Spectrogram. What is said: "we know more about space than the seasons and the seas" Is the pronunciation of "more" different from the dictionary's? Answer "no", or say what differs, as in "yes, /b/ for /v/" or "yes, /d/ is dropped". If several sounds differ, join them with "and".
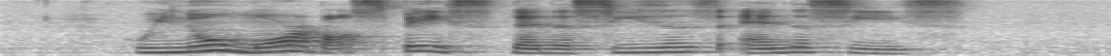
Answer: no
